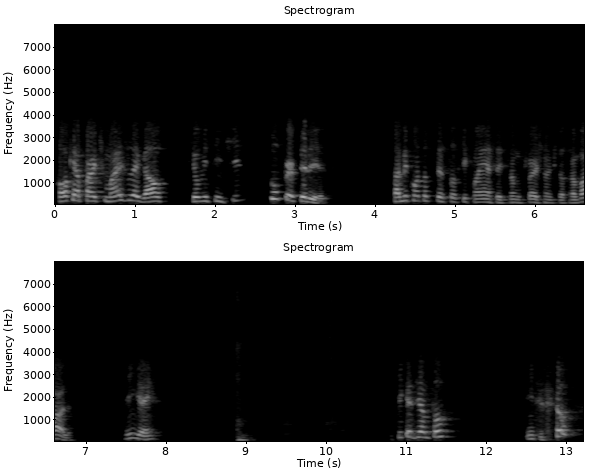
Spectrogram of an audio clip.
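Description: A Brazilian-accented man talks on a tinny, phone-like line, his fairly high voice a little husky. He tells stories from his work as a personal trainer in casual conversation and briefly plays out each person he quotes. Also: expressive, takes it slowly, pauses often. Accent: Brazilian Portuguese. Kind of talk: casual storytelling interview.

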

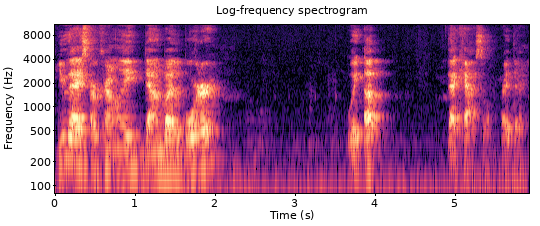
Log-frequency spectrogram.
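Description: A woman with a very low voice runs a tabletop game for her friends, her pitch moving freely as she narrates. She stops and restarts often, filling gaps with ums. She sits back from the mic in an echoey room. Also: lively intonation, far from the mic. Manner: halting, full of ums and restarts. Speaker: game master.

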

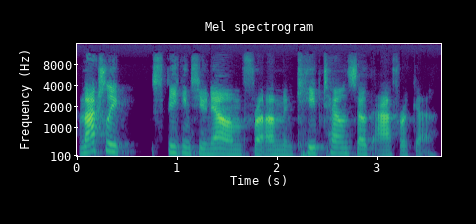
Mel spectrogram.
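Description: A man's voice: on the high side, brisk, sharp tone. A man with a Canadian accent, a coach telling a personal story in a podcast conversation, earnest, with many asides. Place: in Cape Town, South Africa.

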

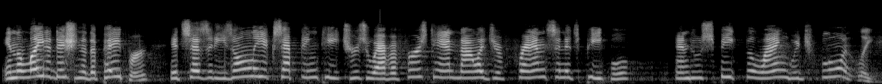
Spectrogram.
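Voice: sits high, moderate pace, bright, forceful tone, long reverb tail, rough recording. An actor playing an eager teenage schoolboy in a 1950s radio sitcom.

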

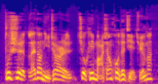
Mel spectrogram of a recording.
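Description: A man's voice: fairly high pitch, very animated, a little fast, fairly bright tone, slightly rough, exaggerated voice. A man playing a spoiled, impatient young nobleman in a radio drama, fussy and demanding. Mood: impatient, put out. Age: young adult.

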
